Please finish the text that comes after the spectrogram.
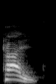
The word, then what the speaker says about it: kite: está en la parte superior kit pero se pronuncia kite luego vemos a este niño con su robot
